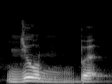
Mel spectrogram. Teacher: Kalau ba tak ada sabdu, bacaan kita sekarang ba sabdu, so tekan dulu, baru lepaskan lantunannya. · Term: qalqalah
